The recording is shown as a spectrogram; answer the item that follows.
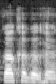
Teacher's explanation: कंठ से इसका उच्चारण होता है। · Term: कंठ ध्वनि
